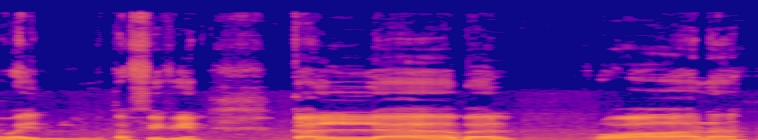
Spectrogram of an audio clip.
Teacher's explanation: بل میں رکیں گے، سانس نہیں چھوڑیں گے۔ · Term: سکتہ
